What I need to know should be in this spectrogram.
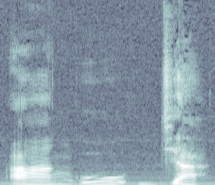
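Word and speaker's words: anguja: Ya es ya, no es ja. Ya es la pronunciación. ¿Sí? Entonces pronunciamos nuevamente anguya.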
